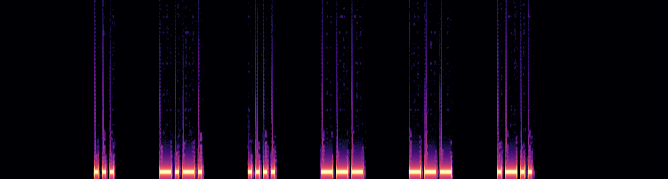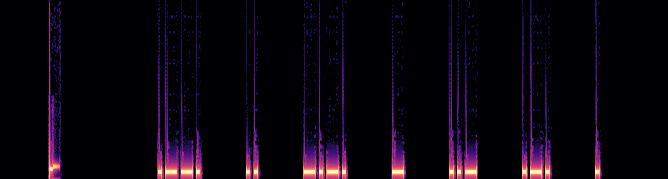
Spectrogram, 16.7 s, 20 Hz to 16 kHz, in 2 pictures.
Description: Morse code, heard as a keyed tone, about 25 wpm, spaced as for 12 wpm, 700 Hz. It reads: SCHOOL PICTURE
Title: 4x Character Spacing - Top 500 Words - 25wpm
